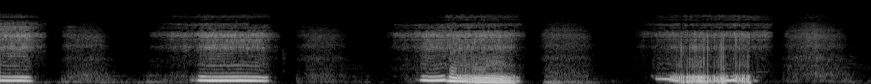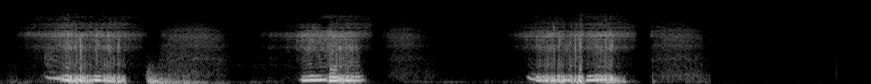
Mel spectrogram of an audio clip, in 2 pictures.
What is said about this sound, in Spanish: vamos con Mariana Montes eh, son los ronquidos de su esposo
